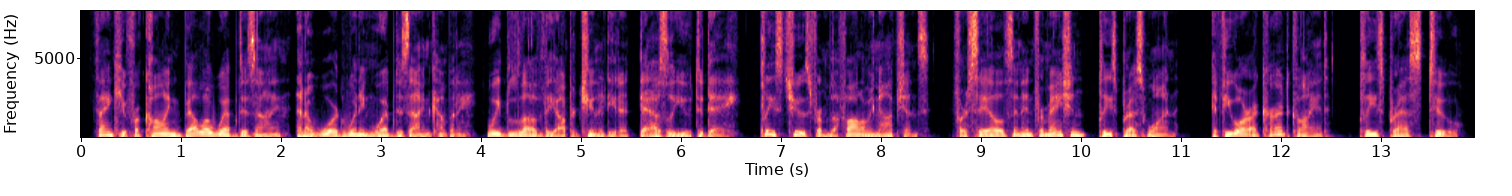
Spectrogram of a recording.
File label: phone greeting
